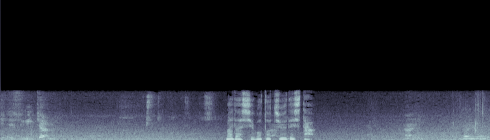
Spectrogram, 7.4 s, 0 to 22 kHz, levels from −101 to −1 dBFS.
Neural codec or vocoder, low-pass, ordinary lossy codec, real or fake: none; none; none; real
